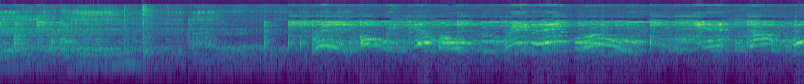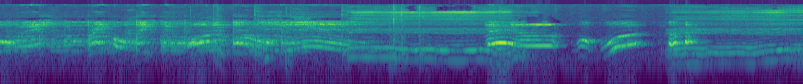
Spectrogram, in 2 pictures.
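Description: Electronic musical baby toy, set off by a touch of the hand, playing a tinny tune. The melody starts about three seconds in, breaks off with a few short sliding tones near the end, and a new tune begins just before the end.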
